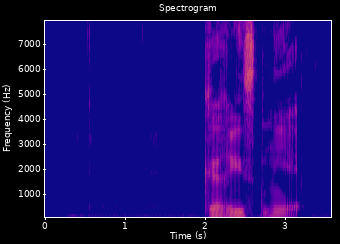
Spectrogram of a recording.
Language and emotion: Russian, angry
